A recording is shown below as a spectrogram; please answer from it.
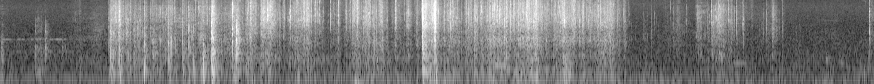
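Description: Hands handling small plastic parts: a stretch of crinkling and rustling with light clicks, starting about a second and a half in and stopping about nine seconds in.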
